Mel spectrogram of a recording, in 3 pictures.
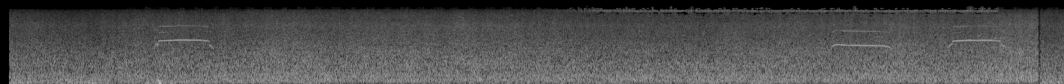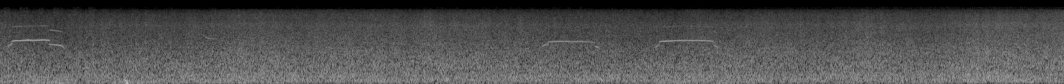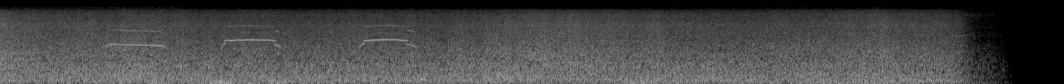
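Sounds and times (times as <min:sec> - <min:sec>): waterfall rushing: 0:00.1 - 0:30.9
short high chirps: 0:08.1 - 0:10.1.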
